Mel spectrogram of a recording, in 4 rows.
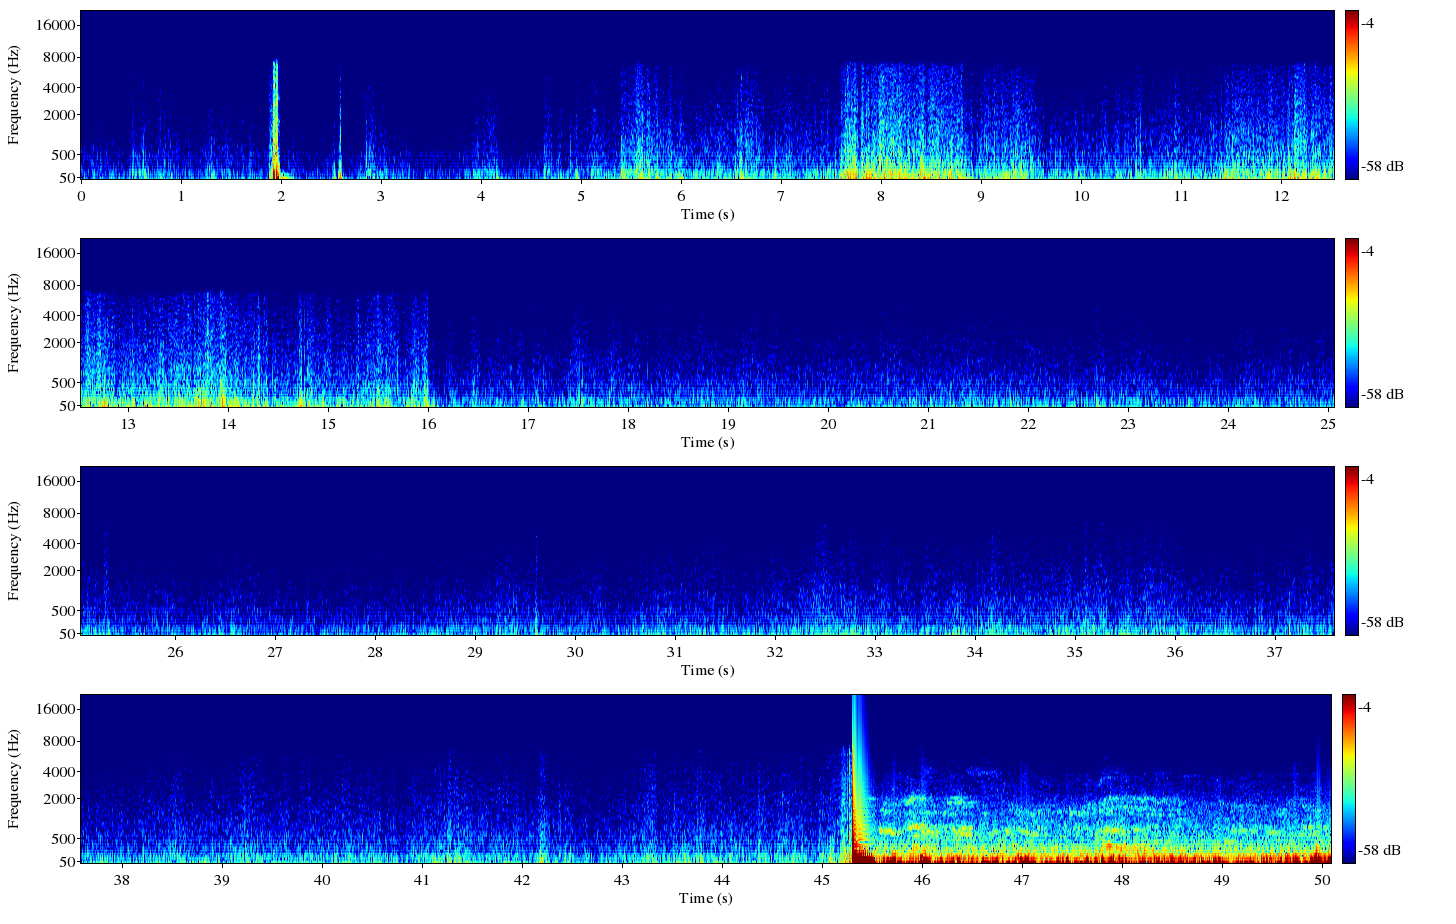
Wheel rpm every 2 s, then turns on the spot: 0, 0, 0, 0, 0, 0, 0, 0, 0, 0, 0, 0, 0, 0, 0, 10, 0, 0, 0, 0, 0, 0, 20, 0, 0.
none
